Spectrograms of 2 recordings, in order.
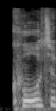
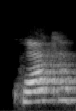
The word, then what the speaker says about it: quarter: B quarter past 10. quarter past 10. باشه این کتاب بریتیشه، آر رو تلفظ نمی کنه، دقت کن.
